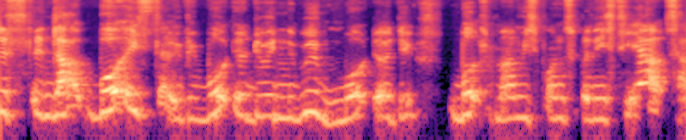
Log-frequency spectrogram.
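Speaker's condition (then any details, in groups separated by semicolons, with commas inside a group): Cerebral palsy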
